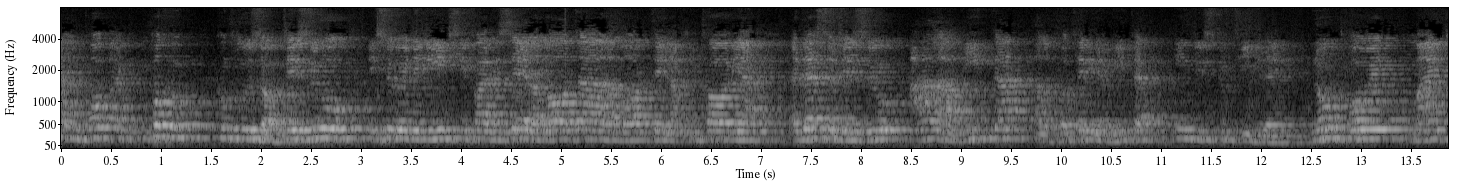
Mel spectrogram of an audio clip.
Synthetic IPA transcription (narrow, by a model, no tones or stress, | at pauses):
umpɔumpɔkkoŋkluːzod͡ʒezuisuenenit͡ʃifaɾiselalɔt̪ːalamɔrt̪elapit̪ʰːɔɾja | ad̪ɛsːod͡ʒezualaviːt̪aalpot̪eɾed̪elaviːt̪aind̪ist̪ɾut̪ʰːiːbile | nonpwɔjmaj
